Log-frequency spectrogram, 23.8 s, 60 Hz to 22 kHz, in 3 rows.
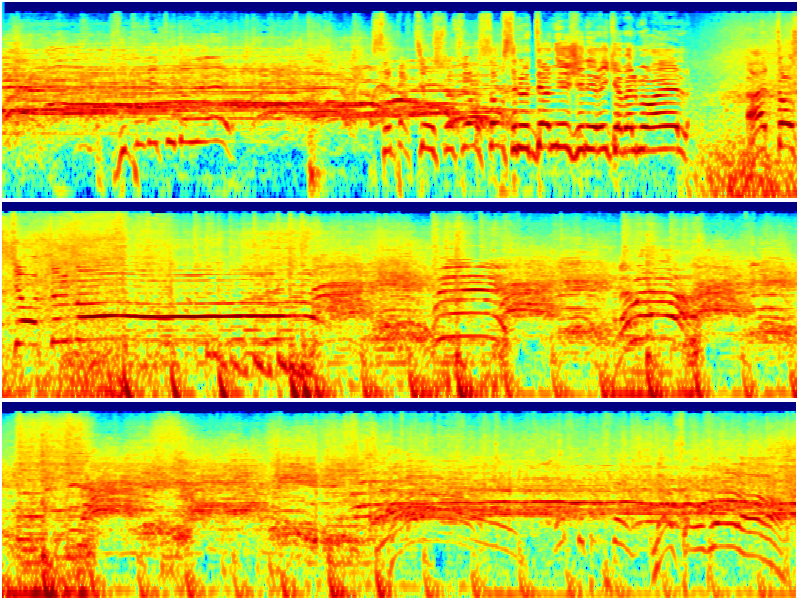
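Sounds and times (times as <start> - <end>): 
live audience clapping at a show recording: 0.0 - 5.0, 9.5 - 23.8
large live audience cheering and whooping at a show recording: 0.0 - 5.3, 8.8 - 13.6, 16.7 - 23.8
speech: 3.8 - 9.4.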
